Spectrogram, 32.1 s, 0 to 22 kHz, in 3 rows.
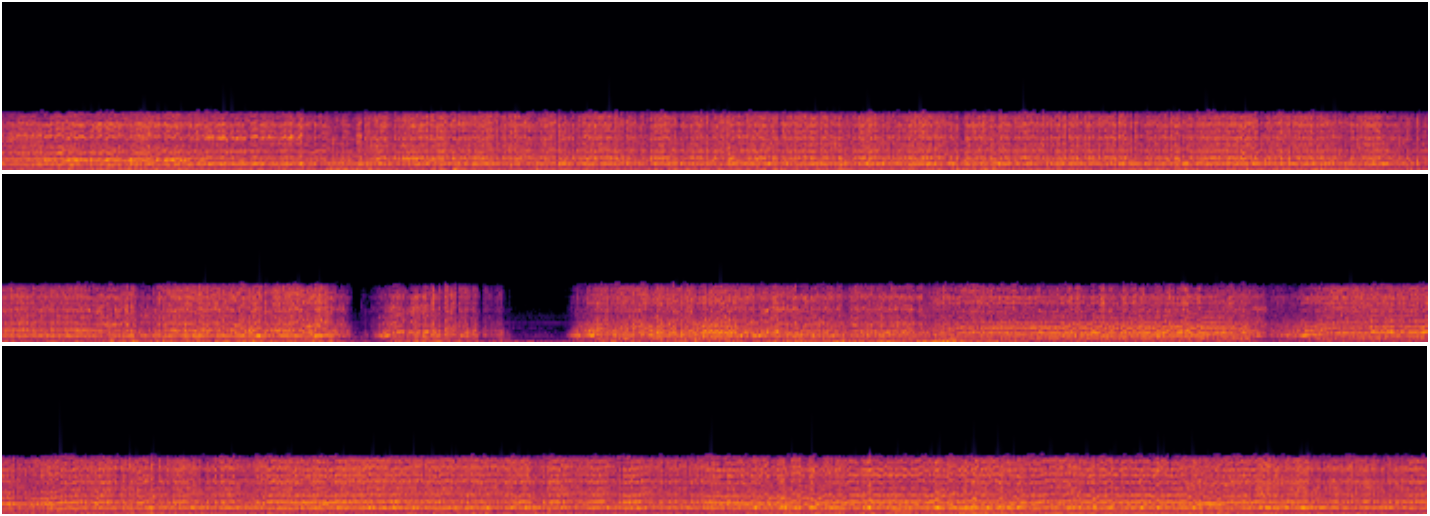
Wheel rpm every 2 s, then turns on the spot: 220, 230, 230, 230, 230, 230, 210, 80, 180, 160, 150, 220, 230, 220, 190, 210.
none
